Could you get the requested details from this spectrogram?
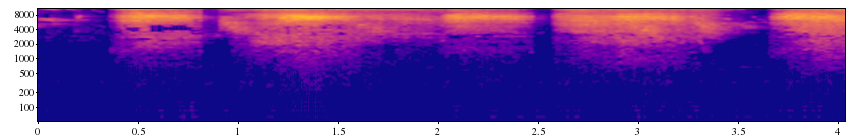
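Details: A young myna takes a large blue caterpillar from a parent bird, giving drawn-out breathy, rasping hisses that run for up to a second and a half, separated by brief silences.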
